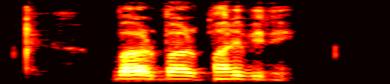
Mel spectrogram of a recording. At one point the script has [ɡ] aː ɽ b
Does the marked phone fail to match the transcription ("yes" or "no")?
yes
